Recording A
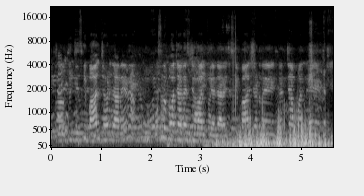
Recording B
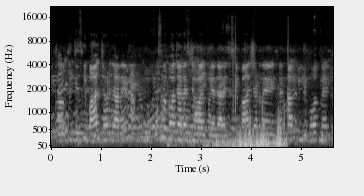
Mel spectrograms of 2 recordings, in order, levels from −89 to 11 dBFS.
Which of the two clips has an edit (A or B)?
B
